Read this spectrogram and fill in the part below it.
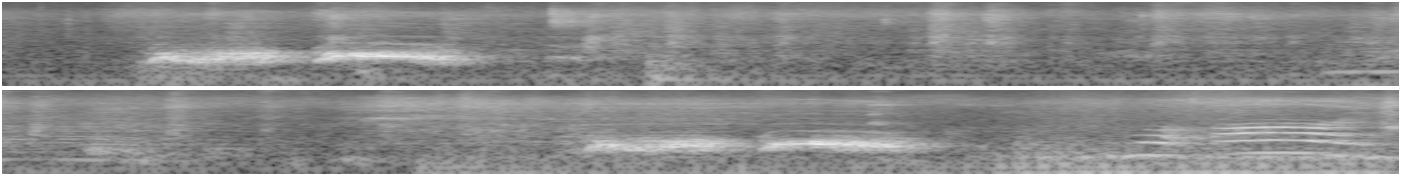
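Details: Spotted dove from a bird farm in Ba Vì district, Hanoi, northern Vietnam, giving two bursts of low, rounded cooing phrases separated by a quieter stretch, with faint voices and room sounds around it.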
